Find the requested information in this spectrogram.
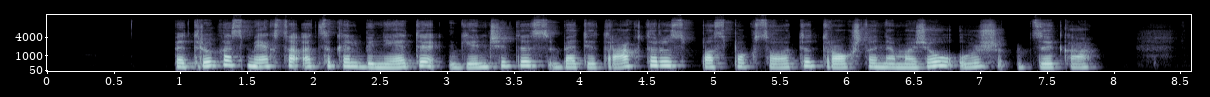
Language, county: Lithuanian, Kaunas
